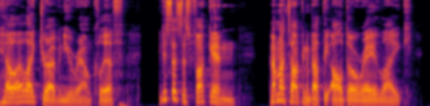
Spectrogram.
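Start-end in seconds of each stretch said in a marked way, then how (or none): 0.0-1.9 soothing, calm voice like a film star. Praising an actor's voice and quoting his movie line: Brad Pitt impression. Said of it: "he's like".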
